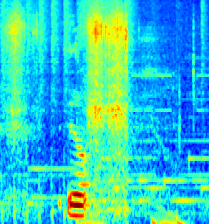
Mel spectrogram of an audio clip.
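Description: Brief rustling of a paper brochure being handled, in short soft bursts.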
